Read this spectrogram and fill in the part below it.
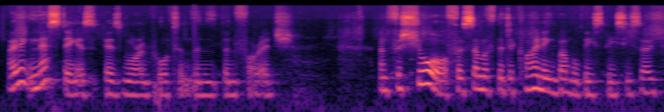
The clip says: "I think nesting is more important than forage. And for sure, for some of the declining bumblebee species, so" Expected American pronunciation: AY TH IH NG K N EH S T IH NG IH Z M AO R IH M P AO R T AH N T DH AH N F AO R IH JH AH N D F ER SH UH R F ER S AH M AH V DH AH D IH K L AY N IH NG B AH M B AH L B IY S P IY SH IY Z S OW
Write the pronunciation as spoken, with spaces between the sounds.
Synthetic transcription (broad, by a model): AY TH IH NG K N EH S T IH NG IH Z M AO R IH M P AO R T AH N DH AH N F AO R IH JH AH N F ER SH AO R F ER S AH M AH V DH AH D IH K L AY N IH NG B AH M B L B IY S P IY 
